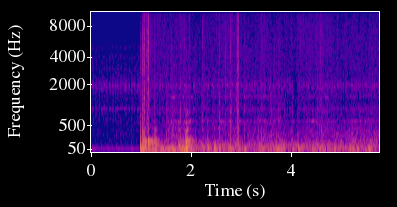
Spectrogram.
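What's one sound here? A stylus drops onto a vinyl record with a thump and crackles.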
